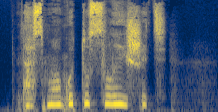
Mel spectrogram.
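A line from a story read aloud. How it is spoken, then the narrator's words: Soft whisper. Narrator (Russian): шепчу тихонько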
